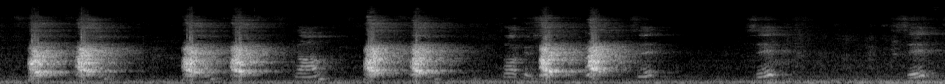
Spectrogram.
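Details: German Shepherd named as a dog in training that likes to jump, barking in pairs of sharp, loud barks roughly every two seconds, four pairs in all, followed by fainter whines and a trainer's voice.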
